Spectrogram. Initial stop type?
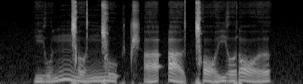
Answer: click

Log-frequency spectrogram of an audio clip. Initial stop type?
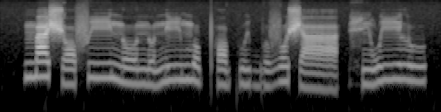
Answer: aspirated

